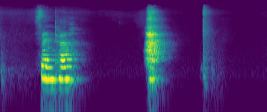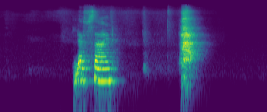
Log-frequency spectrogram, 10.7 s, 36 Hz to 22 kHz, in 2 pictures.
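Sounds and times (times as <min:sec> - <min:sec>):
speech: 0:00.8 - 0:01.6, 0:07.2 - 0:07.8
slow deep breathing in and out: 0:02.8 - 0:03.6, 0:08.9 - 0:09.7.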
